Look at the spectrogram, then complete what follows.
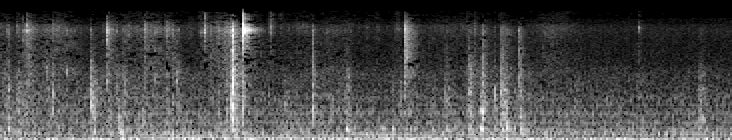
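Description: Faint scattered light clicks and taps from hands handling multimeter test leads and wires on a workbench, with one sharper click about two and a half seconds in.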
